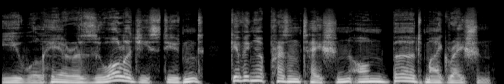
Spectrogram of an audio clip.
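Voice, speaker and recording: Male announcer, husky low voice, lively intonation, formal. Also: dry recording. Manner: formal, deliberate reading. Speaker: exam instructions announcer. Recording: dry studio voice recording.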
